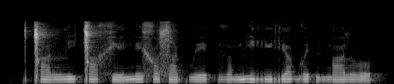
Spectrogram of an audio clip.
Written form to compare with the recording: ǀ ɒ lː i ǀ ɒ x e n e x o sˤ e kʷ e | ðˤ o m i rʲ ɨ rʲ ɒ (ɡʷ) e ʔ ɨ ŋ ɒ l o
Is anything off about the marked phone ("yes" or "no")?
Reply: no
